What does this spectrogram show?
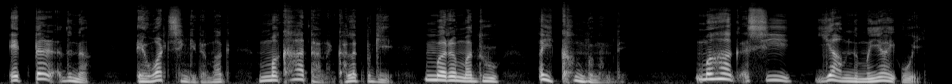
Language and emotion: Manipuri, disgusted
